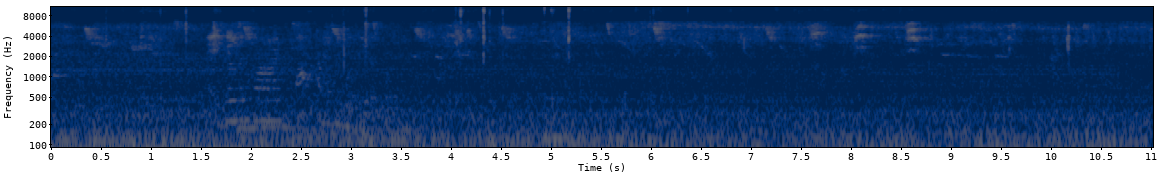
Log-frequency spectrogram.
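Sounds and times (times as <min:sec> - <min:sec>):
low background rumble: 0:00.0 - 0:11.0
small birds chirping: 0:00.0 - 0:11.0
sharp clicks: 0:02.8 - 0:05.4.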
